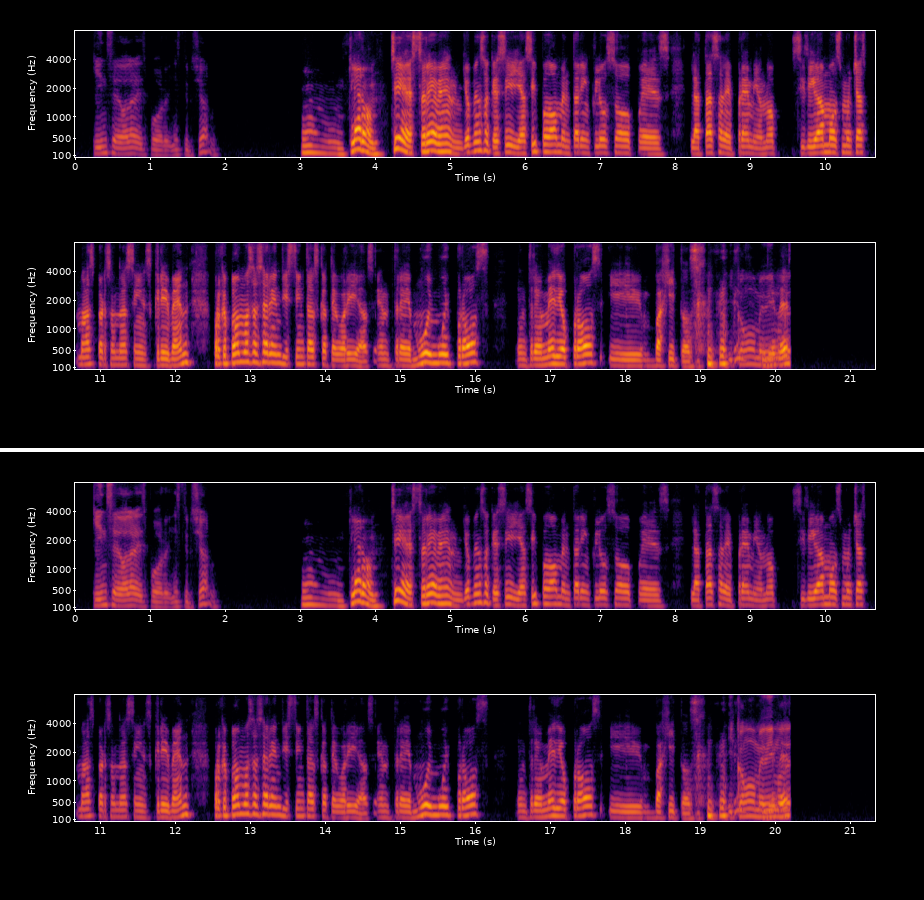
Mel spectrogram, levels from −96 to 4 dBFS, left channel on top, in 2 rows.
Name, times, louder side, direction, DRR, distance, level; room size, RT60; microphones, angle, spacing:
voice 1, 0.2-1.9 19.4-20.2, right 3 dB, 60° right, 0.9 m, -34 dB
voice 2, 3.0-7.9 8.2-9.3 9.6-16.1 16.6-20.2, left 4 dB, 40° left, 0.5 m, -24 dB
head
